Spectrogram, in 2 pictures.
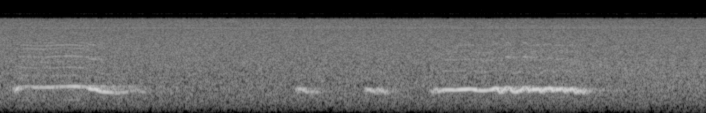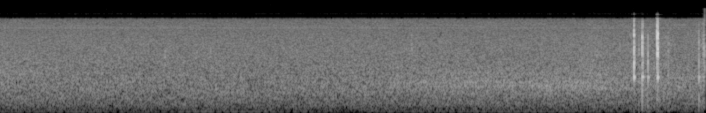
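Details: Eurasian tawny owls, male and female, calling in France in April: a wavering mid-pitched call near the start, two short notes, then a longer quavering note around four seconds, followed by quiet background hiss and a brief click at the end.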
